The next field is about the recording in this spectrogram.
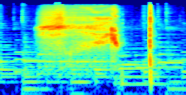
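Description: A wet, squeaky rubbing and peeling sound, like suction cups dragging and popping off smooth glass, with a sharp release near the end. Close and moderately loud, no voices.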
